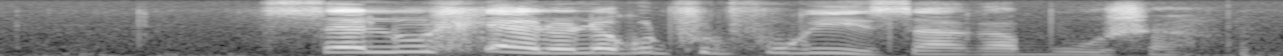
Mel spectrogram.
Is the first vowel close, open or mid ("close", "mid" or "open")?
mid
